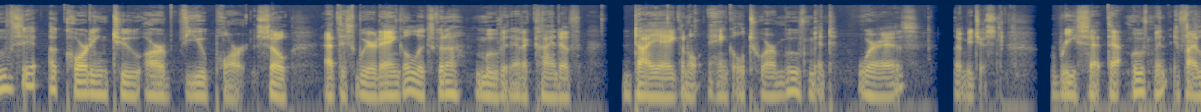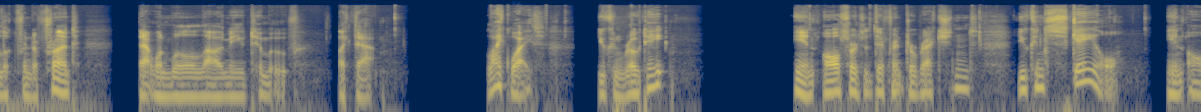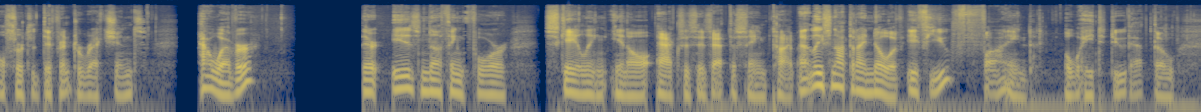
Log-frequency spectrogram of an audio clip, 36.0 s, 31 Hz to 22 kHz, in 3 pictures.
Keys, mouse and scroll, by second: 3.5-3.9 scroll down 2, 3.9-5.4 middle drag, 6.0 click, 6.9-8.1 middle drag, 9.9 alt+g, 10.9-11.8 scroll up 2, 11.8 KP_1, 13.3 click, 16.3-16.7 scroll down 2, 16.7-17.6 middle drag, 18.3 click, 20.7 click, 22.6 click, 24.5 click, 27.4-28.0 scroll up 2, 28.2-30.1 middle drag, 34.3 alt+s, 35.6 alt+g.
